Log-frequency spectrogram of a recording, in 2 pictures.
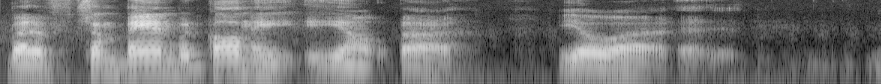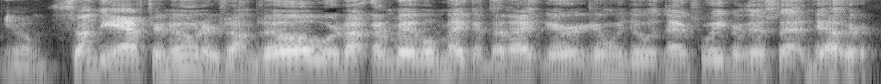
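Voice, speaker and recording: A former club owner, an older man with an American accent, shares memories in a voice on the high side with a darkish tone. He's relaxed but halting, wandering from point to point and chuckling a lot.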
